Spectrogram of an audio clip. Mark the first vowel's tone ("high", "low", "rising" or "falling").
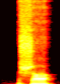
high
